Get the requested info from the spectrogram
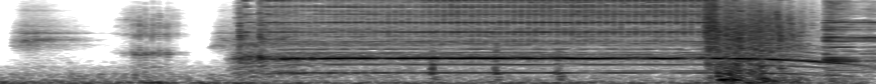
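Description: Cartoon alarm clock ringing: a loud, steady bell ring starts about a second in and ends near the end in a crash as the clock bursts apart, its tone sliding down in pitch. Before the ring, soft breathy snoring at a slow, even pace.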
